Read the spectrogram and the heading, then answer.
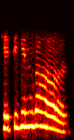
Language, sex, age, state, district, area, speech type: Assamese, female, 18-30, Assam, Kamrup Metropolitan, urban, conversation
